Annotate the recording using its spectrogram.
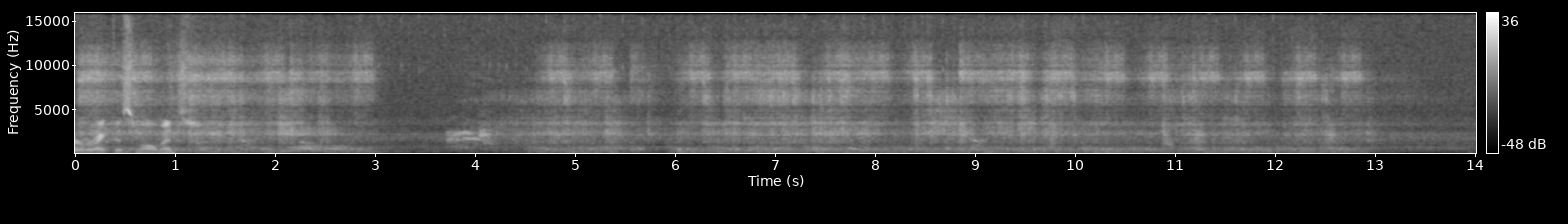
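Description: Fire spells roar and crackle.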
